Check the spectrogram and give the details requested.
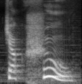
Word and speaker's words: चक्षु: क्ष कैसे बनता है क एवं मूर्धन्य श को युक्त करते हुए बनता है क्ष चक्षु इस प्रकार से तो इसे चक्षु चक्षु ऐसा नहीं बोलना या चक्षु यह भी अनुपयुक्त है उपयुक्त उच्चारण क्या है चक्षु मूर्धा से क्ष उच्चारण करना है चक्षु रुन मी तम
